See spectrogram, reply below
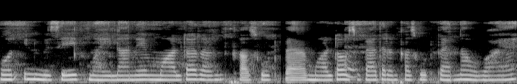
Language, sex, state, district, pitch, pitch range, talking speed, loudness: Hindi, female, Delhi, New Delhi, 215 Hz, 205-220 Hz, 245 wpm, -16 LUFS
